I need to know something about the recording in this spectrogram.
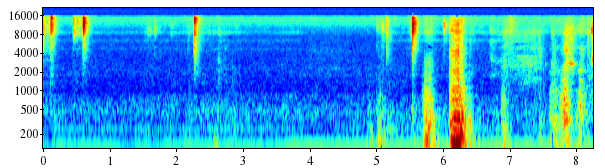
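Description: Heat-transfer tape and a sublimation transfer being handled on a work table: a low steady hum, then a few sharp rasps and knocks about six seconds in, the loudest a short rasp like tape pulled off the roll.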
